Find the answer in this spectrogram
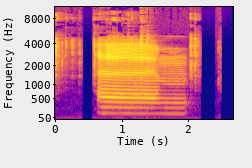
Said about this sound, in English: Sorry if you can hear me typing, I'm just trying to check when it actually came out.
